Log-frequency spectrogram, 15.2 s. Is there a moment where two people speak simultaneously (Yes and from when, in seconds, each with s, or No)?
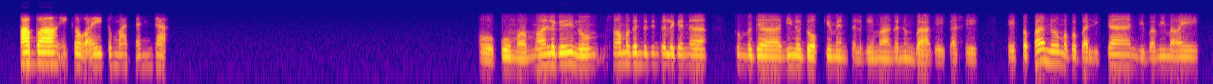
No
